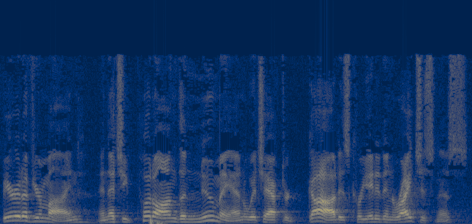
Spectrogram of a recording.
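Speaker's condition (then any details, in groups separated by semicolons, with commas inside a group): No condition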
